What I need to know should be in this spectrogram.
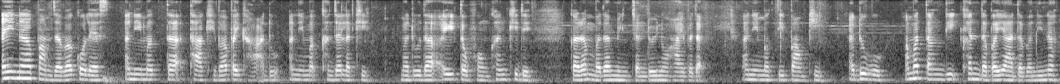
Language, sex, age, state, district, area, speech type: Manipuri, female, 45-60, Manipur, Imphal West, urban, spontaneous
